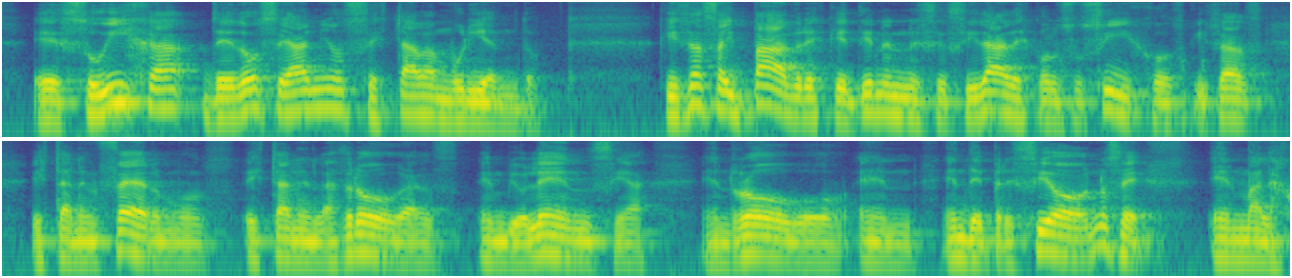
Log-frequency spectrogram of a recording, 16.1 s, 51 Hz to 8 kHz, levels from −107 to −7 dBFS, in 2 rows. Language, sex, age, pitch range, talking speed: Spanish, male, 50-69, 100-135 Hz, 135 wpm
